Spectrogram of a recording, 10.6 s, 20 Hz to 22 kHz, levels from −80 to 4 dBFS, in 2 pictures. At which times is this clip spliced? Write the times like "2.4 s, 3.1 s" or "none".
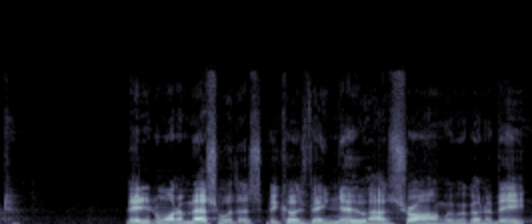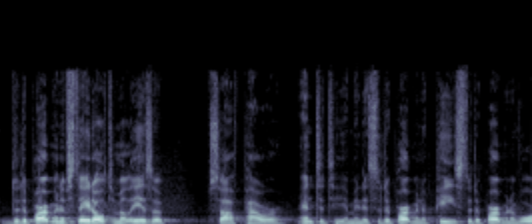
5.3 s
